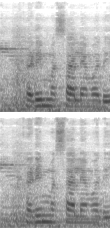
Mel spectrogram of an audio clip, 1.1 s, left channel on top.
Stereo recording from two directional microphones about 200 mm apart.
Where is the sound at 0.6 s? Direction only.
65° right (ahead or behind).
